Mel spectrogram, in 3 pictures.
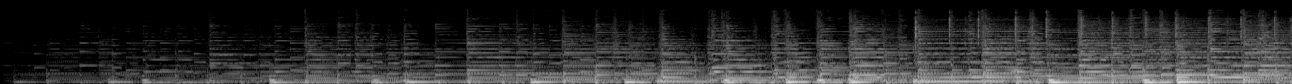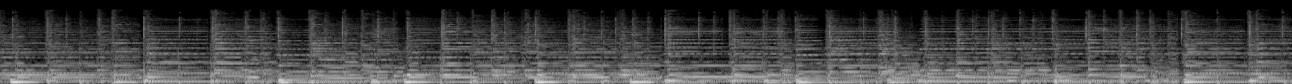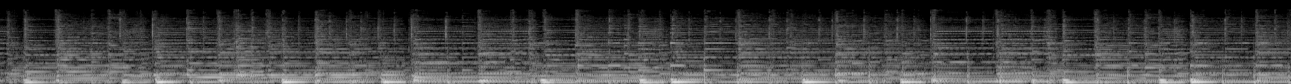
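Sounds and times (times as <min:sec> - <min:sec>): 
rising mandolin: 0:00.1 - 0:38.7.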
